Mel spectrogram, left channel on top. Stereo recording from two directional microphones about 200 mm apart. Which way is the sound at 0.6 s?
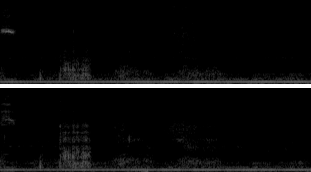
45° right (ahead or behind).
